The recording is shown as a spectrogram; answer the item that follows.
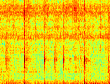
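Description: Faint, sparse taps and clicks of chalk on a blackboard as an equation is written, about five sharp ticks in two seconds over quiet room tone.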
